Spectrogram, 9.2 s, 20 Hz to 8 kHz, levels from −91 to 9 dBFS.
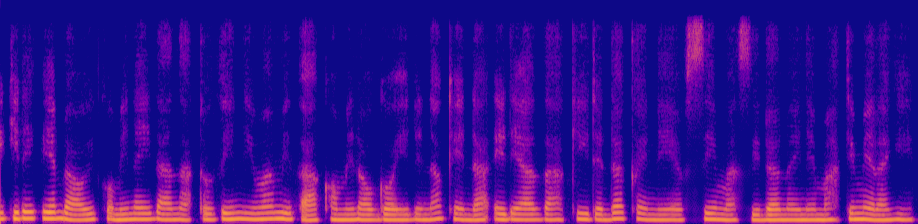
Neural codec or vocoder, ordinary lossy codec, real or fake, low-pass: codec, 24 kHz, 0.5 kbps, DualCodec; none; fake; 7.2 kHz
